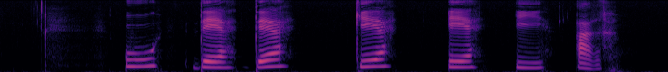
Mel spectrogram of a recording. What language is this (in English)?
Norwegian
